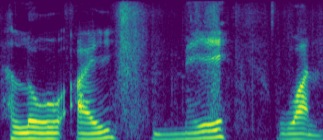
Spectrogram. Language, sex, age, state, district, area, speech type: Manipuri, male, 18-30, Manipur, Senapati, rural, read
